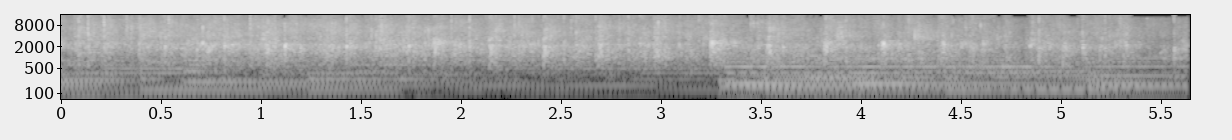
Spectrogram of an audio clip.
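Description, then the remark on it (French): A church audience claps continuously in a dense, steady patter for several seconds to thank its representatives, while sustained low keyboard-like tones hold underneath and shift to a new chord partway through. “Est-ce qu'on peut les remercier, vos représentants, les applaudir?”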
